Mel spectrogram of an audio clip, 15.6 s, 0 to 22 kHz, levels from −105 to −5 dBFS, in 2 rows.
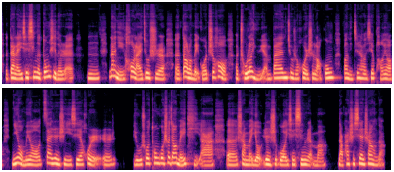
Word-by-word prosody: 带 215 Hz, -, +5 dB
来 185 Hz, -, +1 dB
一 185 Hz, -, +1 dB
些 220 Hz, -, +3 dB
新 220 Hz, +2 st, +2 dB
的 215 Hz, -, +5 dB
东 240 Hz, +6 st, +2 dB
西 225 Hz, -6 st, +3 dB
的 170 Hz, -, -2 dB
人。 180 Hz, -, -8 dB, 0.3 s
嗯， 195 Hz, 0 st, 0 dB, 0.2 s
那 290 Hz, +3 st, -2 dB
你 175 Hz, -7 st, +3 dB
后 250 Hz, +8 st, 0 dB
来 175 Hz, -6 st, +1 dB
就 210 Hz, +3 st, +3 dB
是， 185 Hz, -4 st, -2 dB, 0.2 s
呃， 185 Hz, -, -3 dB
到 250 Hz, +4 st, +2 dB
了 210 Hz, -, +5 dB
美 165 Hz, -, -1 dB
国 175 Hz, +1 st, -3 dB
之 235 Hz, +5 st, -1 dB
后， 225 Hz, -7 st, 0 dB
呃， 185 Hz, -, -4 dB
除 200 Hz, +3 st, +3 dB
了 245 Hz, +2 st, +5 dB
语 175 Hz, -6 st, 0 dB
言 180 Hz, +1 st, -6 dB
班， 215 Hz, +2 st, +3 dB
就 220 Hz, -1 st, +1 dB
是 185 Hz, -, -4 dB
或 200 Hz, +1 st, 0 dB
者 -, -, -2 dB
是 195 Hz, +1 st, -4 dB
老 185 Hz, -, -3 dB
公 215 Hz, +1 st, +3 dB, 0.2 s
帮 205 Hz, -2 st, 0 dB
你 170 Hz, -, -4 dB
介 190 Hz, +6 st, -2 dB
绍 195 Hz, -2 st, 0 dB
一 -, -, -4 dB
些 200 Hz, +2 st, -1 dB
朋 180 Hz, -2 st, -7 dB
友， 170 Hz, -2 st, -3 dB, 0.2 s
你 205 Hz, -, +4 dB
有 230 Hz, -5 st, +4 dB
没 185 Hz, +2 st, 0 dB
有 180 Hz, -2 st, -1 dB
再 245 Hz, +5 st, -4 dB
认 225 Hz, -2 st, +4 dB
识 200 Hz, -, -2 dB
一 185 Hz, -1 st, -2 dB
些 195 Hz, +1 st, +2 dB
或 210 Hz, 0 st, +1 dB
者 -, -, 0 dB
是 185 Hz, +4 st, -7 dB, 0.3 s
比 185 Hz, -, -7 dB
如 185 Hz, +1 st, +2 dB
说 230 Hz, +3 st, +2 dB
通 240 Hz, +1 st, -1 dB
过 235 Hz, -, +3 dB
社 240 Hz, -, 0 dB
交 250 Hz, 0 st, +2 dB
媒 215 Hz, -2 st, +3 dB
体 215 Hz, -3 st, -9 dB
啊， 160 Hz, 0 st, -6 dB, 0.2 s
呃， 175 Hz, 0 st, -2 dB
上 205 Hz, +1 st, -1 dB
面 185 Hz, -1 st, -1 dB
有 170 Hz, -, +1 dB
认 205 Hz, -1 st, +6 dB
识 190 Hz, +1 st, -1 dB
过 180 Hz, -3 st, +1 dB
一 170 Hz, -, -2 dB
些 185 Hz, +1 st, -2 dB
新 195 Hz, 0 st, +4 dB
人 175 Hz, -4 st, -2 dB
吗？ 160 Hz, 0 st, -9 dB, 0.2 s
哪 165 Hz, -, -2 dB
怕 210 Hz, +5 st, -3 dB
是 210 Hz, 0 st, -1 dB
线 215 Hz, 0 st, +3 dB
上 205 Hz, -3 st, 0 dB
的。 190 Hz, +1 st, -10 dB
195 Hz, 325 characters per minute, -20 LUFS, 180-220 Hz, 0.3 s, 认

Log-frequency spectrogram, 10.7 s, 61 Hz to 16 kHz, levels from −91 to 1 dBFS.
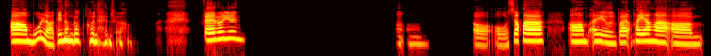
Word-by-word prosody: Um, 270 Hz, -1 st, +6 dB
wala. 275 Hz, -, -2 dB
Tinanggap 285 Hz, +2 st, -2 dB
ko 290 Hz, -1 st, -3 dB
na 250 Hz, -2 st, -10 dB
lang. 235 Hz, +1 st, -15 dB, 1.1 s
Pero 315 Hz, +2 st, +2 dB
yun 350 Hz, -2 st, -4 dB, 2.3 s
Mm. 210 Hz, -2 st, -21 dB, 0.7 s
Oo. 180 Hz, -1 st, -11 dB
Saka, 280 Hz, 0 st, +6 dB, 0.4 s
um, 265 Hz, 0 st, 0 dB
ayun 240 Hz, -5 st, -6 dB
pa 245 Hz, -1 st, -2 dB
kaya 280 Hz, 0 st, +2 dB
nga, 255 Hz, -2 st, +2 dB
um, 210 Hz, -1 st, -4 dB
265 Hz, 95 wpm, -21 LUFS, 220-285 Hz, 2.3 s, Um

